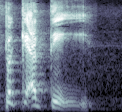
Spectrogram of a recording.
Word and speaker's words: Piketty: But that's why I said Thomas Piketty. But it sounds like Thomas Spaghetti. But which made me question that choice. – Yeah, this is not... Yeah. – No, it rhymes with spaghetti. It's Piketty.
